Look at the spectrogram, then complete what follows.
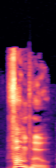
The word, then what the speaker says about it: FMU: first motion picture unit their uh acronym fmu is pronounced fumo production mil uh produce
